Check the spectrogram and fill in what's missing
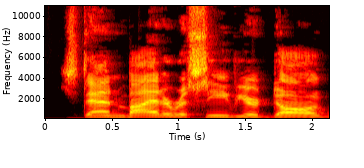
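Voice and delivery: peremptory order. A narrator's reading. Scott ordering Cherokee's owner to take his dog, loud and curt. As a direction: bark it out as an order that allows no reply. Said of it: "Scott's peremptory order".

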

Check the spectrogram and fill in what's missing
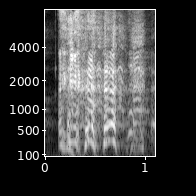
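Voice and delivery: high real laugh; laughter. Real, not acted. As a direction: burst out laughing. Laughs again.

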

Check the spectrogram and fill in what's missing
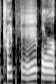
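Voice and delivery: high, drawn-out silly voice; slow, high-pitched movie-character parody; Waterworld dude impression. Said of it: "sound like the dude from Waterworld".

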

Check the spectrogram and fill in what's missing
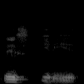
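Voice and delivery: low, soft contempt; a muttered insult; dry put-down. Retold or imitated. Translating bless his heart.

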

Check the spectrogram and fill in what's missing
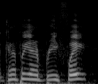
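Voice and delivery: high sugary customer-service voice; sweet fake politeness for the caller; mock chirpy hold request; polite phone voice.

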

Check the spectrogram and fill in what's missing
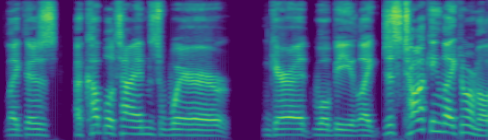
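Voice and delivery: ordinary talk, nothing marked

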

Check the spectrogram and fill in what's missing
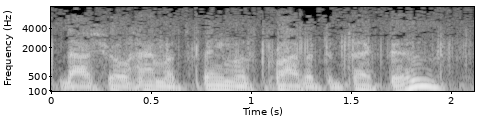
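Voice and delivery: ordinary talk, nothing marked

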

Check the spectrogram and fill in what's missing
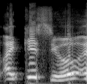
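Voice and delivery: high, loud eager exclamation; Borat. Acted. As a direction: blurt it out in a comic foreign accent. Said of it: "my name's Borat".

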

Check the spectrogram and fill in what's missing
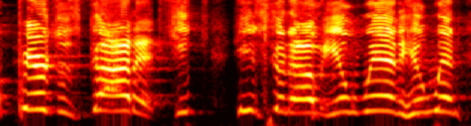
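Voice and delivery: high, loud cheering on; re-enacting a frantic cheer; retold yelling. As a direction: yell it like a sure winner is coming. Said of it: "I started yelling".

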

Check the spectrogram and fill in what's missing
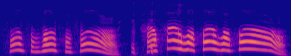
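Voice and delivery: high, loud rhythmic mock panting; imitated neighbor noises. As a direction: pant out repeated high breathy syllables. Imitates noises heard from next room.

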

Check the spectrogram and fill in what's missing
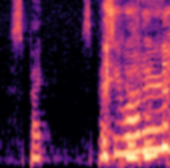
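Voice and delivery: stammered, rising disbelief; baffled repeat. Retold or imitated. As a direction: repeat it like you can't believe it. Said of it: "literally blank stared and I was like".

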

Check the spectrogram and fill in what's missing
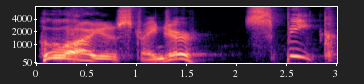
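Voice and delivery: high, loud, commanding challenge; demanding. Acted. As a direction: demand an answer from the dark. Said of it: "Hook demanded".

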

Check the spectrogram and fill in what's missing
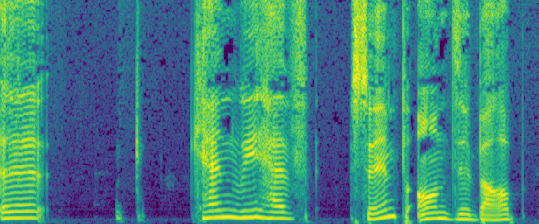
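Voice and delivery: slow, halting attempt at a Korean accent; tentative put-on South Korean English; careful, word-by-word Korean accent. Shown as a demonstration. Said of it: "a South Korean".

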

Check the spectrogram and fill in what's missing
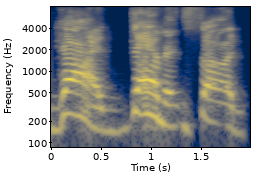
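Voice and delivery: drawn-out mock exasperation. Real, not acted. Reacts to the voting joke.

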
